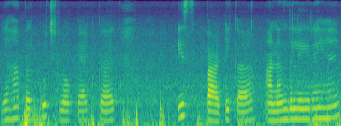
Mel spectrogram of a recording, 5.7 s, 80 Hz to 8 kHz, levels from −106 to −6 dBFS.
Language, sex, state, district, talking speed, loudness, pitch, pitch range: Hindi, male, Punjab, Fazilka, 125 wpm, -22 LUFS, 180 Hz, 170-195 Hz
